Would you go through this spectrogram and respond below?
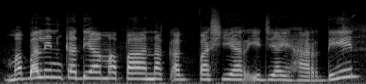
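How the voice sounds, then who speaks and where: A woman playing a polite, playful, chatty young boy in an audio drama, with slow, drawn-out delivery. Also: on the high side, faint music behind. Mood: polite, eager.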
